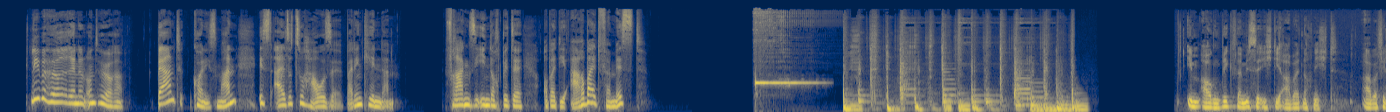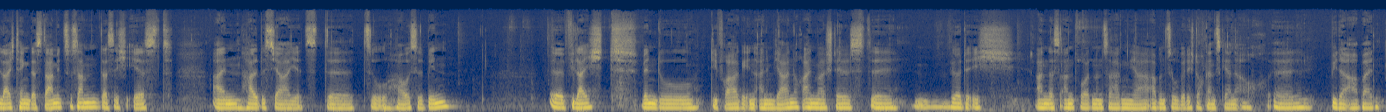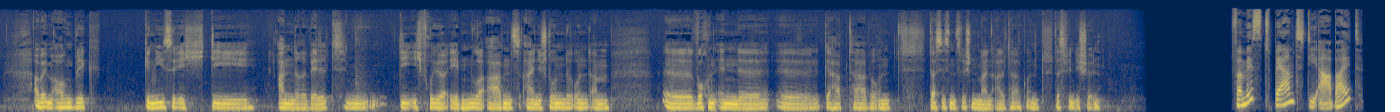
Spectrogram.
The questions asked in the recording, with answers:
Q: Vermisst Bernd die Arbeit?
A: Nein, er vermisst die Arbeit nicht.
